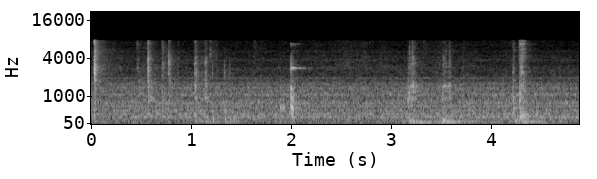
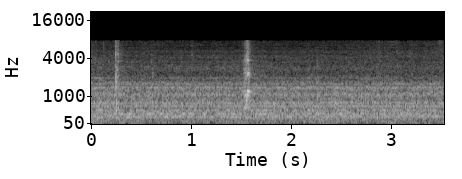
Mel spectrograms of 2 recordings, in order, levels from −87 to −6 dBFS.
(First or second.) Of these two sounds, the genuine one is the second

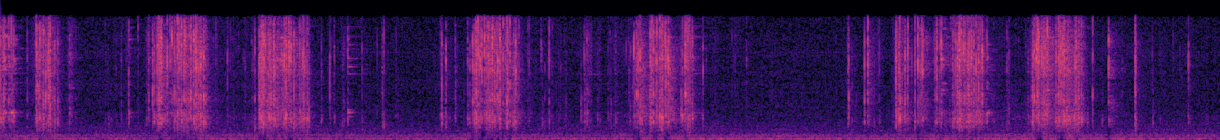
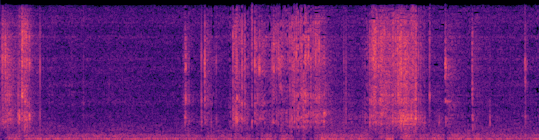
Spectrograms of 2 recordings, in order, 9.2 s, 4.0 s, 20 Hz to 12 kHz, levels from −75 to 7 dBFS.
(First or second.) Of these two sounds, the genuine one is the first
